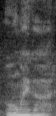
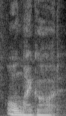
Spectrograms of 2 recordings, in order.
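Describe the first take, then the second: No difference in how they are said.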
